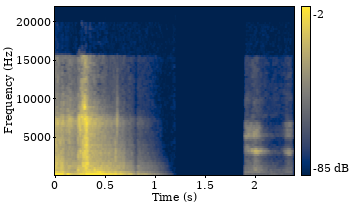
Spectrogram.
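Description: A door slides open close by in a sudden loud rush that fades within a second, followed by near silence and a couple of faint later clicks.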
